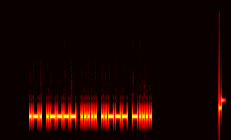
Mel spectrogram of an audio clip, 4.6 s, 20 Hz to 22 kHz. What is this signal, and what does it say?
Morse code, heard as a keyed tone, about 36 wpm, 700 Hz. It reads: R1526
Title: Code Groups - 5 Letter:Numbers - 35wpm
